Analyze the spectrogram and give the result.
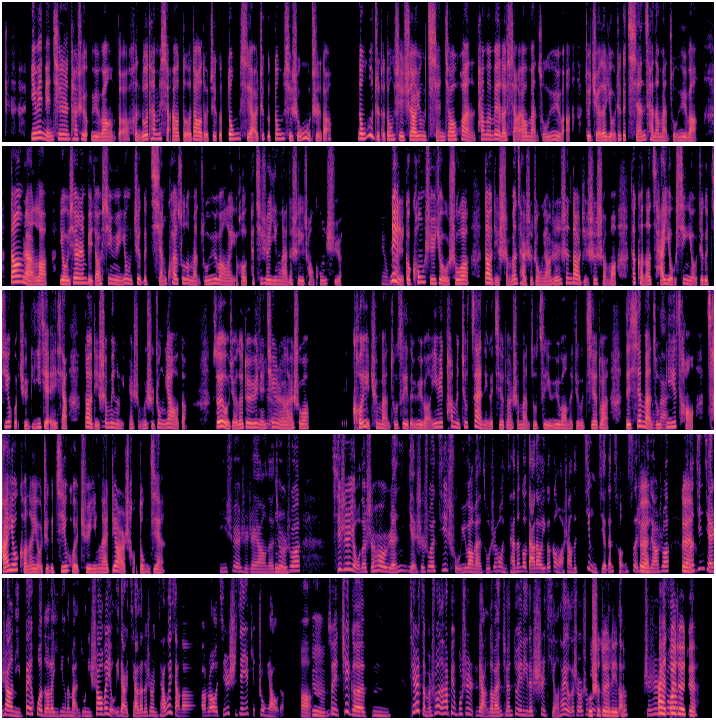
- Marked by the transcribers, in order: stressed: "当然了"; other background noise
- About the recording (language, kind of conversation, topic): Chinese, podcast, 钱和时间，哪个对你更重要？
